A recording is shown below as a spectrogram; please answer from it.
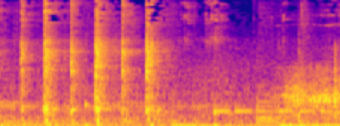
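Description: A stainless-steel strainer knocked against the rim of a steel mixer-grinder jar to shake out soaked rice: a quick run of about nine metal clinks through the first second, then they stop.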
